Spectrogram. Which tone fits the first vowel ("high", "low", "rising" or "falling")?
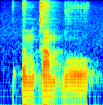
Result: low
